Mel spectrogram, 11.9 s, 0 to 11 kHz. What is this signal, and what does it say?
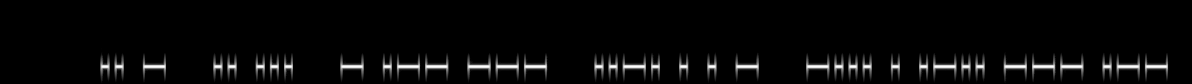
Morse code, heard as a keyed tone, about 17 wpm, 700 Hz. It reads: IT IS TWO FEET BELOW
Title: Sentences from Top 1000 Words - Review Part 5 - 17wpm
